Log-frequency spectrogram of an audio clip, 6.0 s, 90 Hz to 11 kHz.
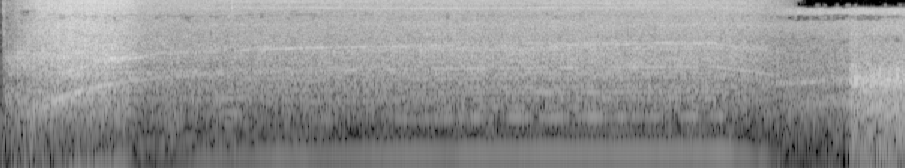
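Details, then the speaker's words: Vintage Porter Cable 333 random orbital sander after replacing a failed lower bearing that caused shaking and vibration: spins up, runs with a steady, even hum, no rattle or grind; normal running, much smoother. "Just like new. A lot smoother."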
